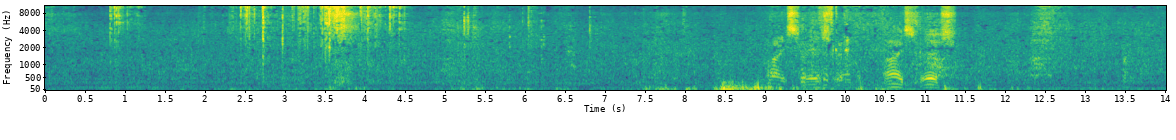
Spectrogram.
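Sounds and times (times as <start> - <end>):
clicks and rattles of small objects: 2.2 - 4.6.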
